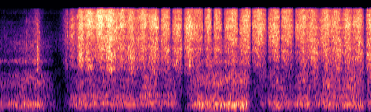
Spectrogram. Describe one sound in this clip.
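A tool scrapes rhythmically across a metal surface.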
